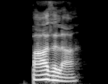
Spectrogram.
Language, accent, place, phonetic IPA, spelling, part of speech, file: German, Germany, Berlin, [ˈbaːzəlɐ], Baseler, noun, De-Baseler.ogg
- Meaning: a native or inhabitant of Basel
